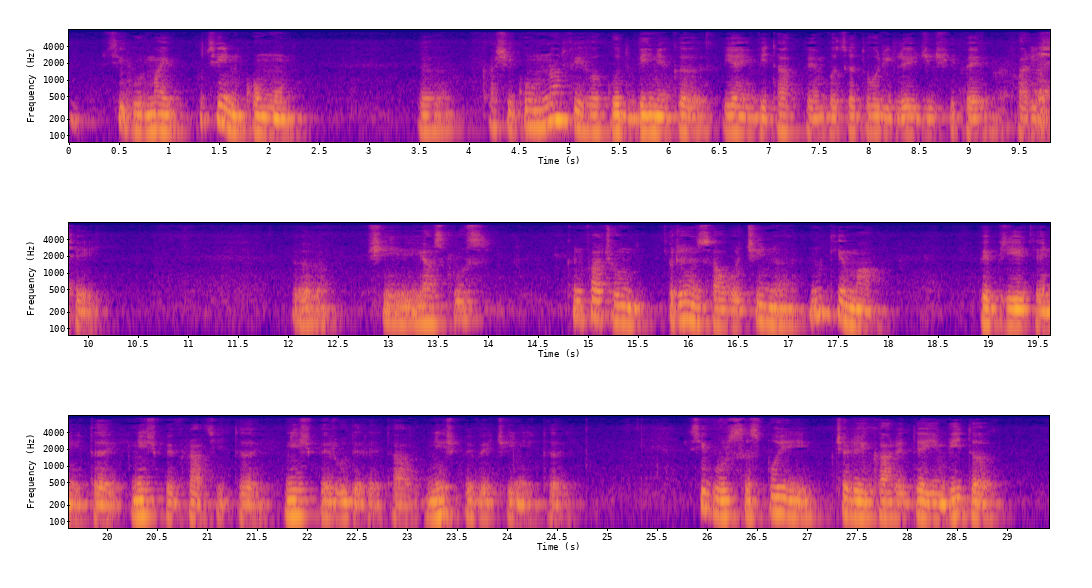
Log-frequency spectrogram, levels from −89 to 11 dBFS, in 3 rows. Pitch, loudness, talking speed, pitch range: 115 Hz, -22 LUFS, 110 wpm, 105-120 Hz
